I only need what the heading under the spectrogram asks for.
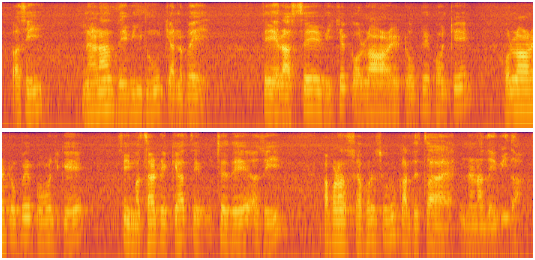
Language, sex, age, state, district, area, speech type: Punjabi, male, 60+, Punjab, Mohali, urban, spontaneous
